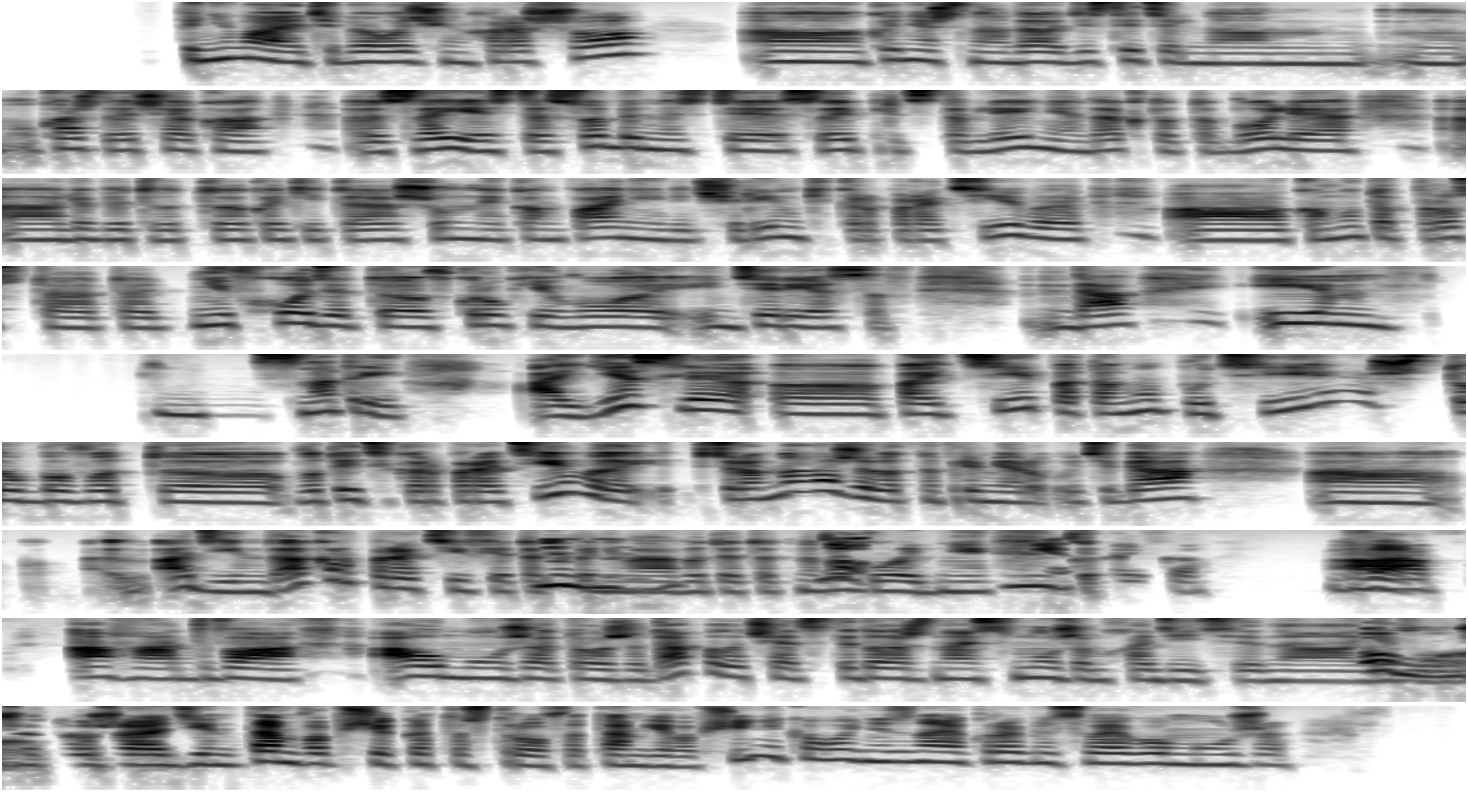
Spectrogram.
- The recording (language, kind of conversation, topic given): Russian, advice, Как перестать переживать и чувствовать себя увереннее на вечеринках?
- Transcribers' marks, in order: other background noise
